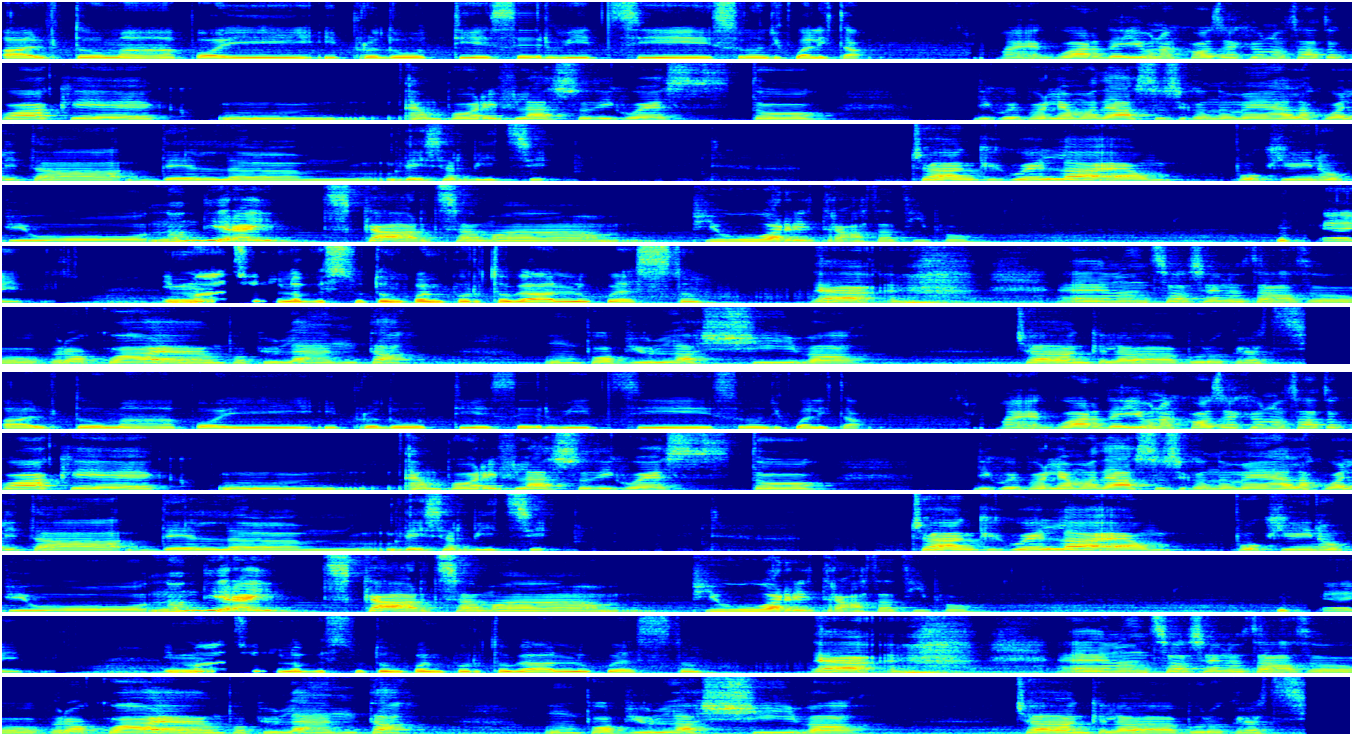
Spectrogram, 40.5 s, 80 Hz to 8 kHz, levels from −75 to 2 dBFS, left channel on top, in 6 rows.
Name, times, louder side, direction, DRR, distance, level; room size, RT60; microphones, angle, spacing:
voice 1, 0.0-4.4 26.6-27.1 27.8-30.7, left 2 dB, 65° left, 2.2 m, -24 dB
voice 2, 5.0-11.0 11.6-16.3 18.0-26.6 27.4-27.9 31.0-40.3, right 1 dB, 15° right, 3.0 m, -27 dB
head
